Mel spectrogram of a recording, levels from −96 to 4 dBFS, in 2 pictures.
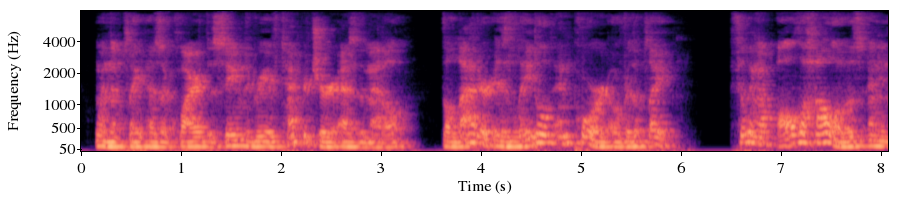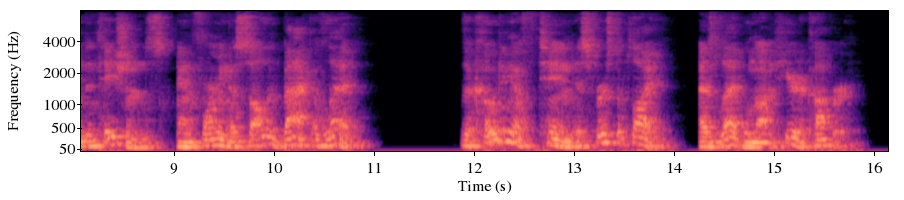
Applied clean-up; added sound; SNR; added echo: none; none; none; reverberation time 0.3 s.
